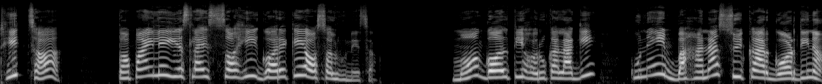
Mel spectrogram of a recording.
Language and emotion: Nepali, angry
